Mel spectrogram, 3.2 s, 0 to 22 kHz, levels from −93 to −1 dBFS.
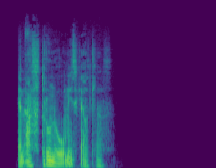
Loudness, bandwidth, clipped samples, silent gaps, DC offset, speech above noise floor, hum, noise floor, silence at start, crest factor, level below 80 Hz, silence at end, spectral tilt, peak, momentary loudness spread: -23 LUFS; 12 kHz; under 0.1%; none; under 0.1%; over 67 dB; none; under -90 dBFS; 0.3 s; 24 dB; -40 dBFS; 1.7 s; -6 dB/octave; -4 dBFS; 18 LU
